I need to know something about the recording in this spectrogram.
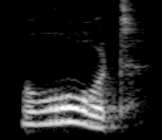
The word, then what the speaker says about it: rot: And the German word with the letter R is rot. Rot, which means red. S. S is pronounced like the sun.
